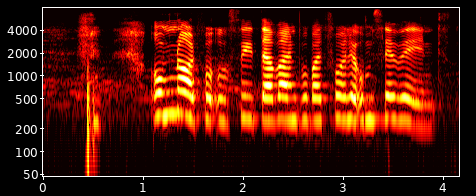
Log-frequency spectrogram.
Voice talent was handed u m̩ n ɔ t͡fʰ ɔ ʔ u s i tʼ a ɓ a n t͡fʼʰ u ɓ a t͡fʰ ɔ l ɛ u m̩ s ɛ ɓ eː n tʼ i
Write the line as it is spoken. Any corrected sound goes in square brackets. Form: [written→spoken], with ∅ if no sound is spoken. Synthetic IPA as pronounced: u m̩ n ɔ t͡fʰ ɔ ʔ u s i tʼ a ɓ a n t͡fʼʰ u ɓ a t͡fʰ ɔ l ɛ u m̩ s ɛ ɓ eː n tʼ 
